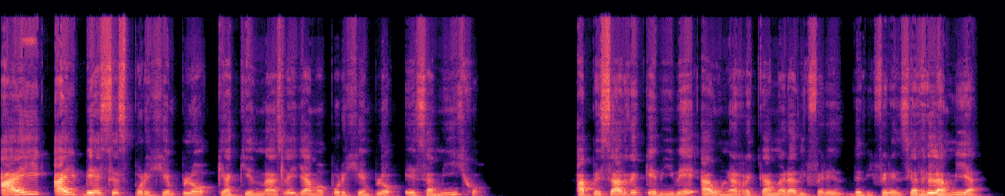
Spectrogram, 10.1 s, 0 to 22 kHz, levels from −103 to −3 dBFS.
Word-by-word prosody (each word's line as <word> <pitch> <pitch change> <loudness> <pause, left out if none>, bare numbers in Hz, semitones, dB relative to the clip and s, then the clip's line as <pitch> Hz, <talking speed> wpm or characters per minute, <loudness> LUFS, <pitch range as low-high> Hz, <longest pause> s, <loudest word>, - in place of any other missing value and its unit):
hay, 235 +5 +6
hay 210 +1 +8
veces, 205 -1 +1
por 175 -4 -4
ejemplo, 175 +2 -4
que 160 - -3
a 155 0 -3
quien 155 0 -5
más 175 +2 -2
le 200 0 -2
llamo, 175 0 -3
por 160 -1 -3
ejemplo, 160 +3 -6
es 150 +2 -4
a 160 - 0
mi 200 +5 -6
hijo. 230 0 -11 0.8
A 170 0 +4
pesar 190 +2 +3
de 225 0 -4
que 180 -5 -2
vive 170 +3 -4
a 165 0 +4
una 180 +2 -2
recámara 160 -2 -1
diferen 140 -4 -7
de 155 +1 -2
diferencia 145 +1 -2
de 190 +4 +5
la 185 -2 +9
mía. 210 +4 -2
170 Hz, 185 wpm, -22 LUFS, 155-195 Hz, 0.8 s, la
